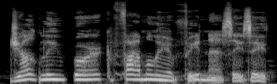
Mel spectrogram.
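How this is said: It is read in a put-on character voice.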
